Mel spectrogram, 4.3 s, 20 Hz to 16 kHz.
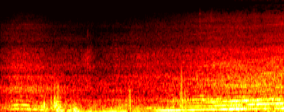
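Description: Chevrolet Aveo's 1.2-litre naturally aspirated petrol engine accelerating hard on approach, its pitch climbing steadily over the second half and growing louder as the car nears.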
